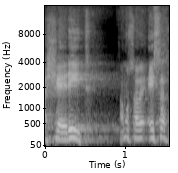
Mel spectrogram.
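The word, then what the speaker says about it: שארית: Miren, la palabra remanente en hebreo es una palabra que se pronuncia sherit. Vamos a ver. Esa es la palabra en hebreo. Esa palabra se pronuncia sheerit.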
